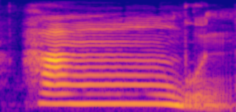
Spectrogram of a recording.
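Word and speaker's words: 학문: 학 문 학 문 어떻게 해봐요 기억 소리로 발음하지 않고 하앙 항문 같은 연구 개소리 중에 아 비 우 민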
